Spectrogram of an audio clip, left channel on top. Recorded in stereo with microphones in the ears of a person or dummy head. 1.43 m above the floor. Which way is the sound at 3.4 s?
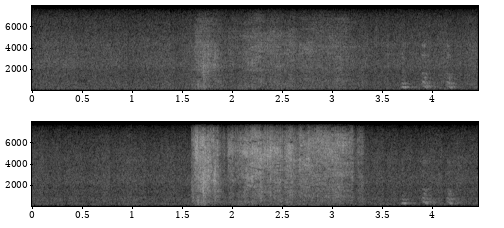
20° left (ahead or behind).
